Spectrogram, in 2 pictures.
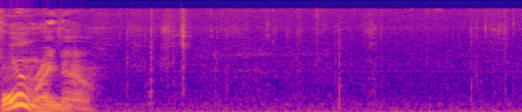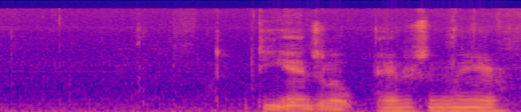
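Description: Trading cards slide and flick against each other in someone's hands.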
